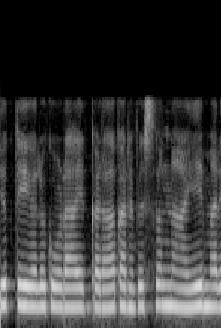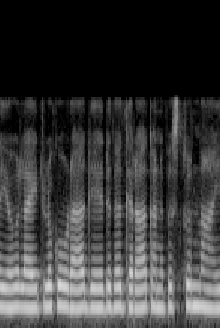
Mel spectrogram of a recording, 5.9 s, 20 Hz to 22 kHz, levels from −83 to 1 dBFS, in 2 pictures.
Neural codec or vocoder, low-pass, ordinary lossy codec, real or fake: codec, 24 kHz, 0.9 kbps, WavTokenizer, small release; 7.2 kHz; none; fake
